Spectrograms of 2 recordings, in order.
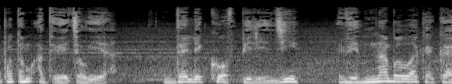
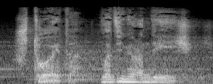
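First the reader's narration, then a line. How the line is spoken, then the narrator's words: Whispered question. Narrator (Russian): шепотом спросил Паша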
